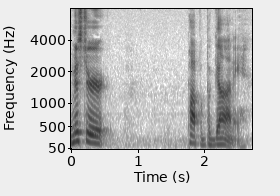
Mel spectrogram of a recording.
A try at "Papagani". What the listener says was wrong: Papagani, please. No, it's one word.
